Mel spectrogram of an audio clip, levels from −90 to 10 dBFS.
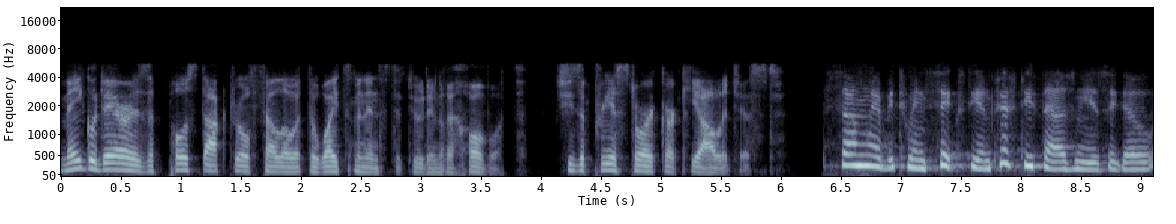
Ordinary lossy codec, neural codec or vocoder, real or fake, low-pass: Opus, 24 kbps; codec, 16 kHz, 16 kbps, FreqCodec, smaller model; fake; 5.4 kHz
